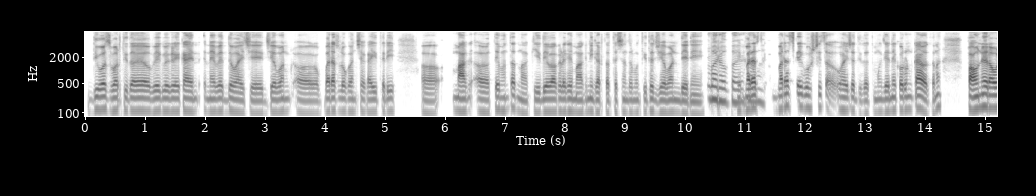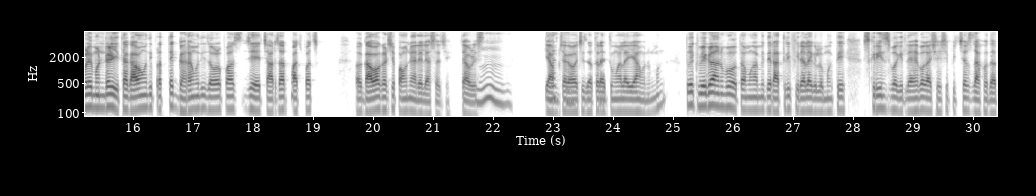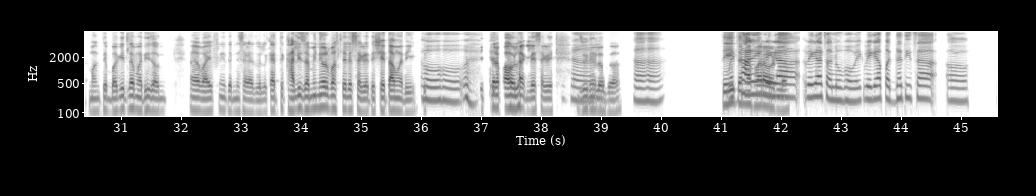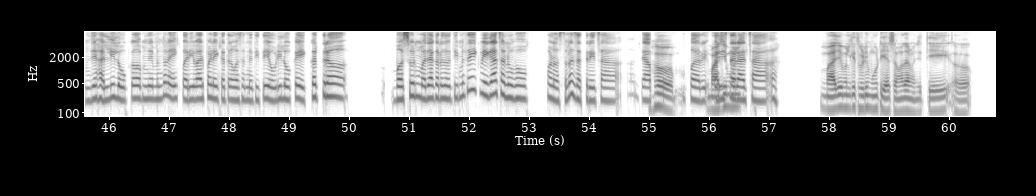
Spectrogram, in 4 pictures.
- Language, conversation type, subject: Marathi, podcast, तुम्ही नव्या पिढीला कोणत्या रिवाजांचे महत्त्व समजावून सांगता?
- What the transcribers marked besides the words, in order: in English: "स्क्रीन्स"; laughing while speaking: "ते बघितलमध्ये जाऊन"; chuckle; other background noise; other noise; chuckle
